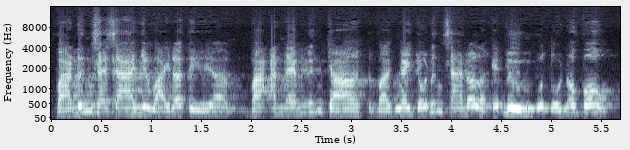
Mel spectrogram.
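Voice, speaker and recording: A man telling a personal story in an animated way, acting out heated quotes. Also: high-pitched, brisk, distant mic, poor audio. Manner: excitable, acts out shouting quotes.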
